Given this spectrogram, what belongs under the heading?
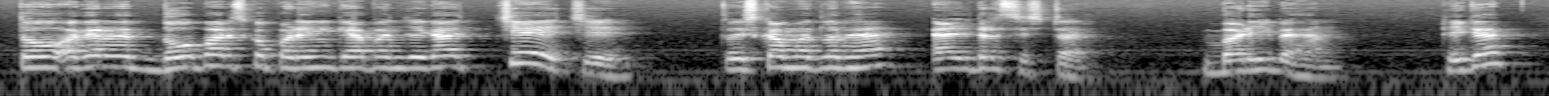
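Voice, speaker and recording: A man teaching a vocabulary lesson, asking a question and then answering it himself, repeating each word slowly several times. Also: high-pitched, fairly bright tone. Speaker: language teacher.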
